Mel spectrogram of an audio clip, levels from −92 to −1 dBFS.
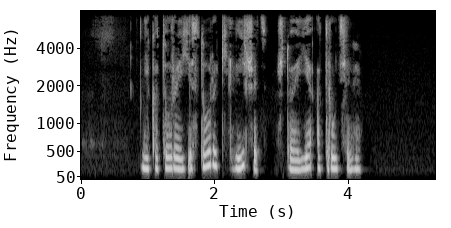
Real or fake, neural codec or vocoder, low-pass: real; none; 7.2 kHz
